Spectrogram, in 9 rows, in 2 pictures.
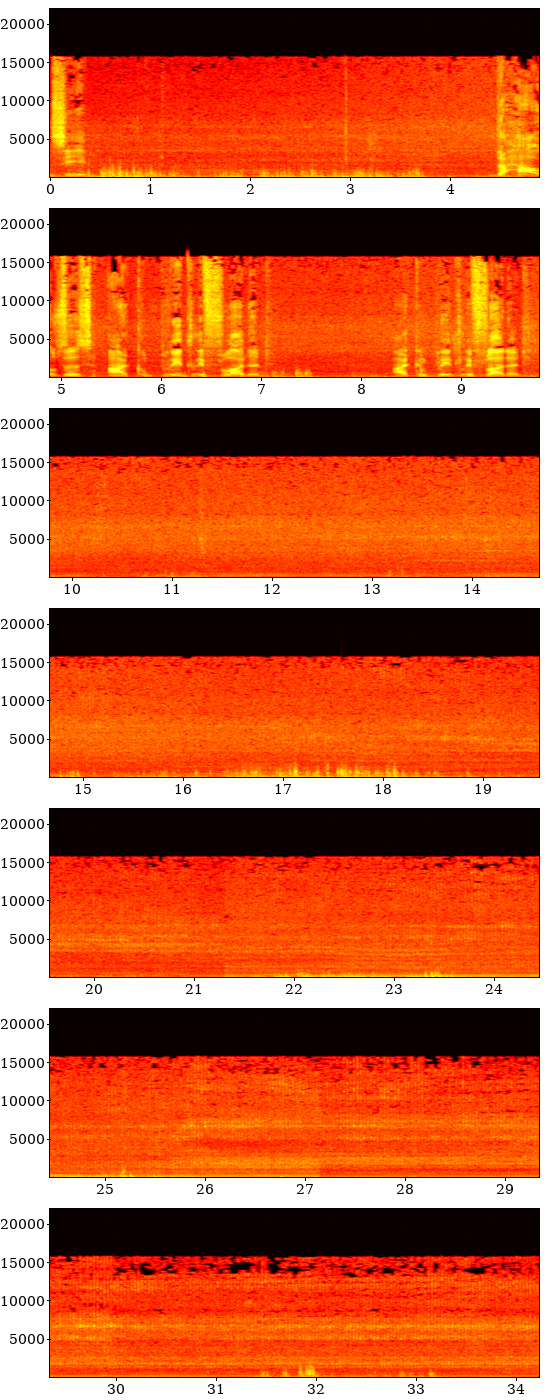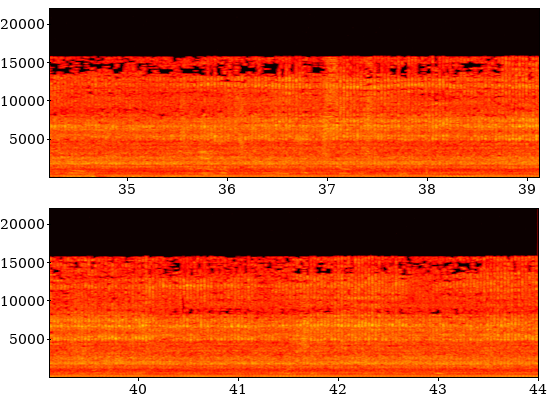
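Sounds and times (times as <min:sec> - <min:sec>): engine humming: 0:00.0 - 0:44.0
low rumbling noise: 0:14.2 - 0:27.3.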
